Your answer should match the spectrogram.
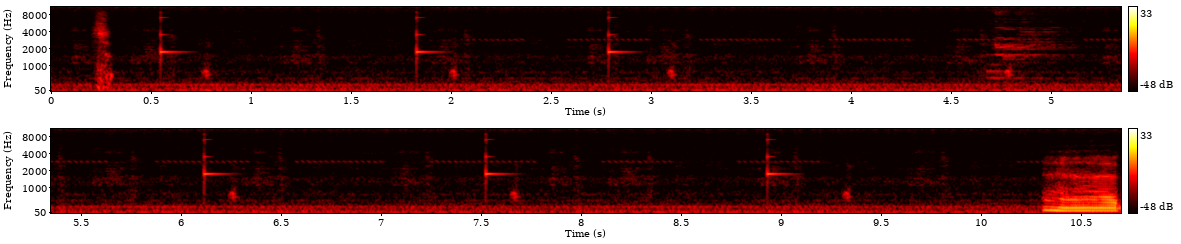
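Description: Glass items clink as they are sorted in the video game Recycling Center Simulator, sounding as bright, regular taps roughly once a second over a low, continuous machinery drone, ending in a louder thud.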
